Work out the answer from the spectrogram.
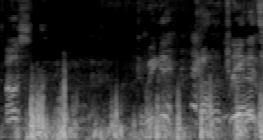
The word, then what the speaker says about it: boatswain: Pronounced boatswain.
